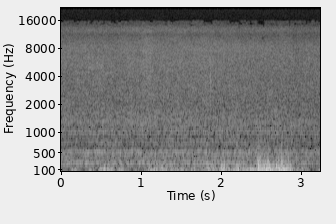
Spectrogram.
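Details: Buzzing of honey bees around new swarm hives of Langstroth and Warre type while the hives are checked; continuous humming bands under bumpy low-frequency knocks, swelling louder near the end.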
